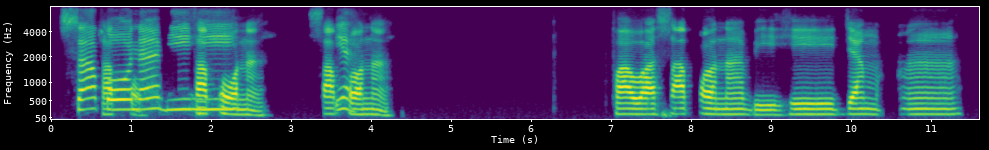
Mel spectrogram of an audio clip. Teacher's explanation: Sinnya tidak tebal. Yang tebal kan po.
